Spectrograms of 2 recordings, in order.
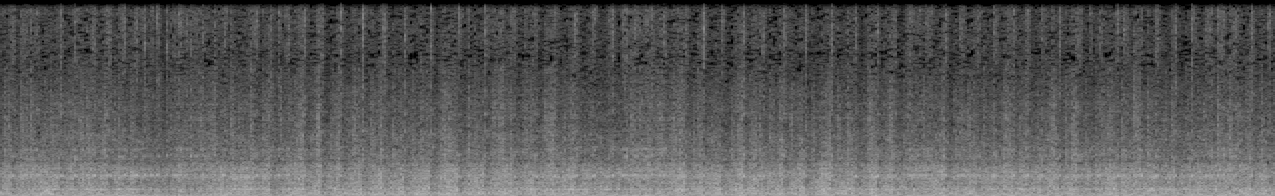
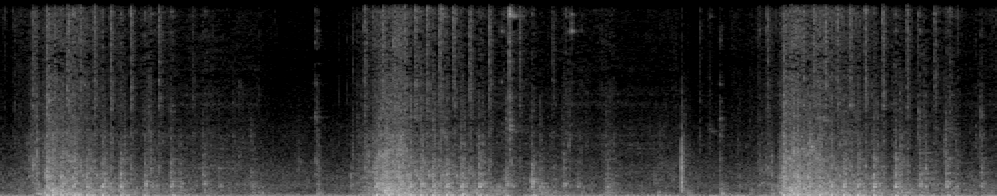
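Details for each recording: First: Toro Snow Commander two-stroke snow thrower, with the fuel line reconnected, fresh fuel, choked and primed: buzzes at a fast, even idle with a steady level and no misses, running cleanly. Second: Toro Snow Commander snow thrower with a non-working electric starter, carburetor primed with two-stroke mix: three pull-start bursts about two and a half seconds apart, engine spins over but never catches; carburetor cleaning suspected needed.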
